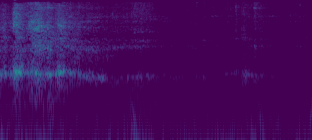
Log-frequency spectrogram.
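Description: Small top-dressing stones rustling and sliding against a ceramic cup as they are scooped by hand, fading out after about a second, with a couple of tiny clicks near the end.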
